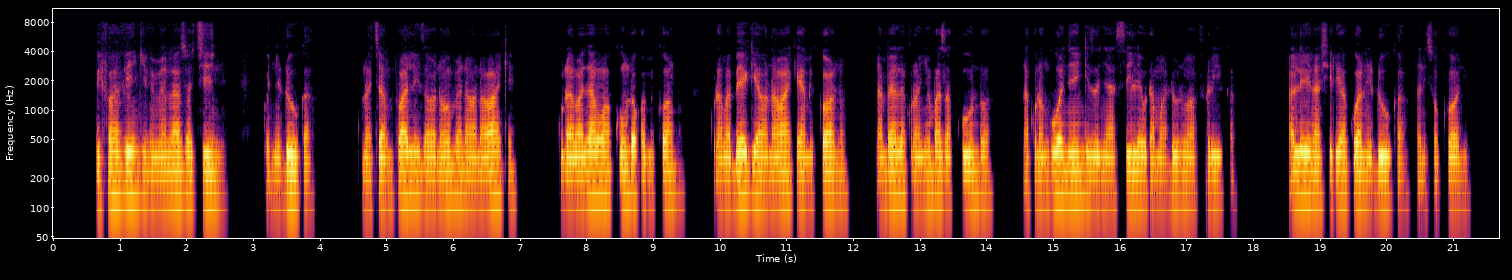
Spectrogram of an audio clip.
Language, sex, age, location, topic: Swahili, male, 18-24, Nairobi, finance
